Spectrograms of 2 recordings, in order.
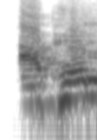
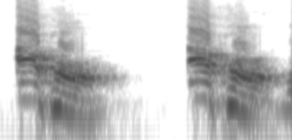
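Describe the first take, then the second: First: اپل said the Persian way, flat, as the wrong example; اپل in the Persian loanword way, marked as wrong. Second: اپل said as English apple, the right way; teacher demonstrating the correct English اپل; English pronunciation. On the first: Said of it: "اپل نیست". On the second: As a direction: model اپل the way English speakers say it. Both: Shown as a demonstration.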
